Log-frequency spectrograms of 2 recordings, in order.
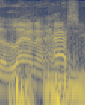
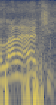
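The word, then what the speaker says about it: Lannahechee: some beautiful steelhead trout you mean atlanta hassey river no no no no no the the lana hatchy it runs right near here yeah but it's pronounced land ass why is everything in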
